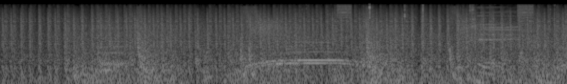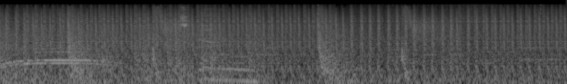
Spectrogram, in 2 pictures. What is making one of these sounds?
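Electronic game blasts fire repeatedly.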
